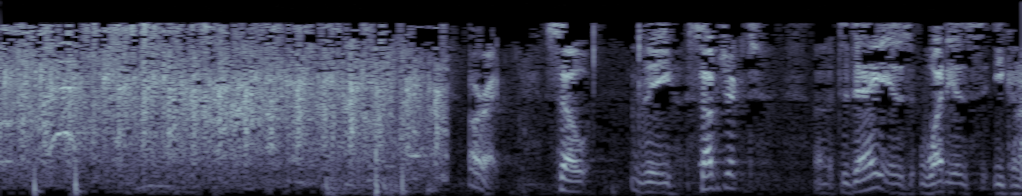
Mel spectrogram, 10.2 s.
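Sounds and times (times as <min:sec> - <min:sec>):
audience applause welcoming a speaker to an economics lecture: 0:00.0 - 0:04.5
speech: 0:05.6 - 0:10.2.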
